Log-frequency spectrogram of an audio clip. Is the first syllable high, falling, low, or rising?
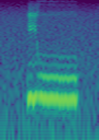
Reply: high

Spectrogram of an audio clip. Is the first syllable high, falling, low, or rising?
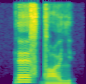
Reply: high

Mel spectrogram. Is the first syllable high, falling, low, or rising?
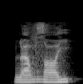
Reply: rising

